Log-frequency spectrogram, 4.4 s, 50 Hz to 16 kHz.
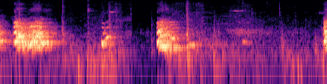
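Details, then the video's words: Maxine, a 1.5-year-old female Jack Russell Terrier indoors, barking excitedly as people leave the house: two loud, high, ragged barks with yelps between, quieter noises of the room behind. "Jack Russell JUMPS, BARKS and NIPS at People Leaving the House"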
